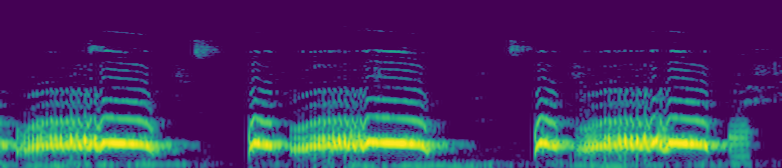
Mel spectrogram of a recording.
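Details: Barbary dove, local puter type, calling as a lure: three phrases, each a brief clipped note then a drawn-out vibrating coo with a falling tail, repeated roughly every two and a half seconds in a quiet setting.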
